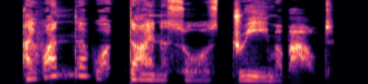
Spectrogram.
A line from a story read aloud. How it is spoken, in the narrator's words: Bobby whispered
